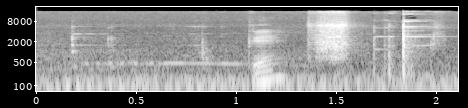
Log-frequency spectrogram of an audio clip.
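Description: A few light metallic clinks as a scooter's removed electric starter motor and metal parts are handled and set down, one clink near the end ringing briefly.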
